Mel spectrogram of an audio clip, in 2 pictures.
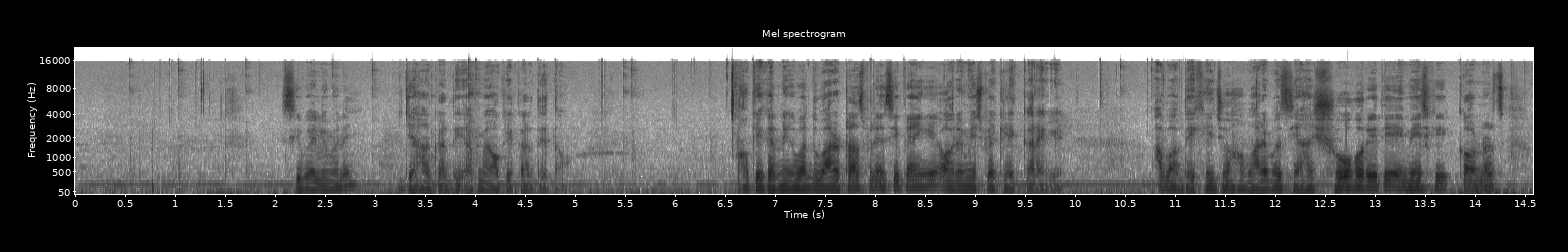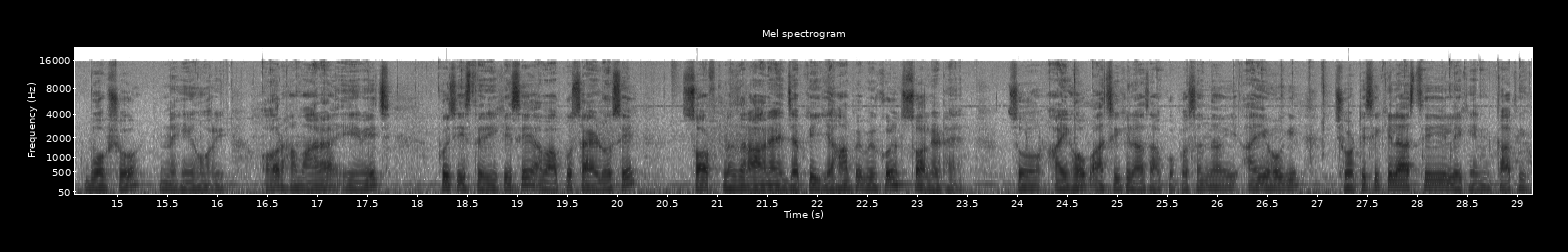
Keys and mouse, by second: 10.4 space, 16.3 space, 17.7 space, 24.7 space, 25.3 click, 26.0 click, 27.3 shift+click, 27.7 space, 28.4 click.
